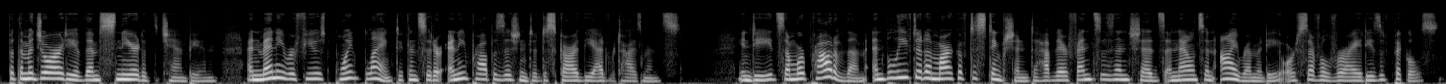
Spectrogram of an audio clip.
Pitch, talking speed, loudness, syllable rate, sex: 210 Hz, 205 wpm, -19 LUFS, 6.4 syllables/s, female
